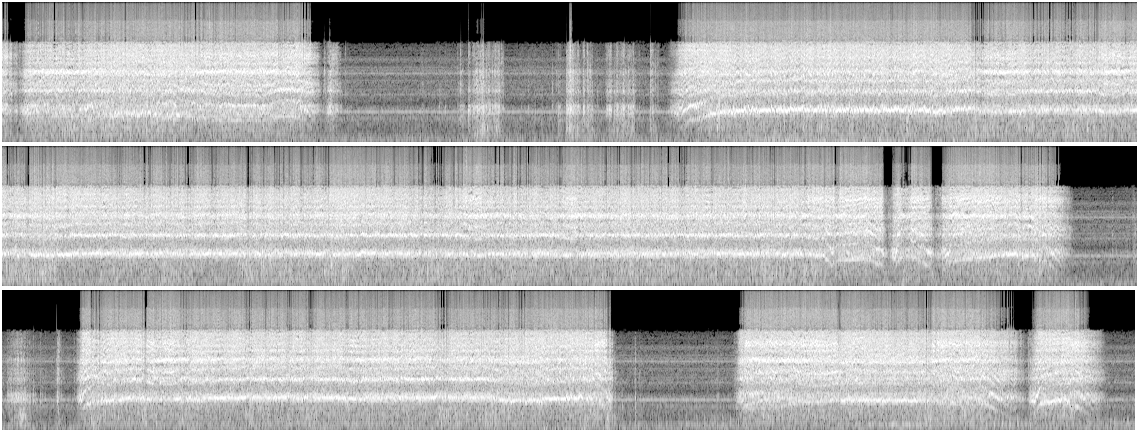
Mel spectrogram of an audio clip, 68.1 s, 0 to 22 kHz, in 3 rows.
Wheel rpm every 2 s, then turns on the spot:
130, 160, 160, 30, 10, 10, 20, 170, 200, 210, 230, 230, 230, 230, 230, 240, 230, 230, 230, 230, 90, 180, 10, 50, 220, 230, 230, 230, 190, 0, 120, 200, 150, 50.
10-12 44-46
